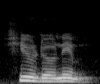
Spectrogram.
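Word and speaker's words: pseudonym: psycho এই পির উচ্চারণ হচ্ছে না সাইকি পির উচ্চারণ হচ্ছে না সাম সরা সরিক সরিয়াসিস সিউডোমিন সিউডোনিম এবার অর্থগুলো সাইকো মিন্স মন সাইকি মিন্স আত্মা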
